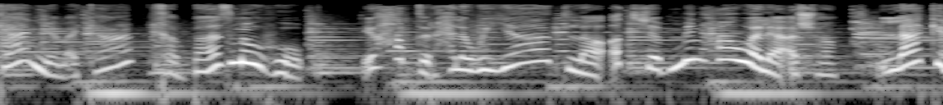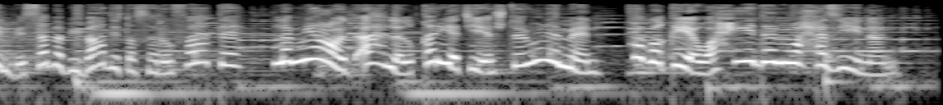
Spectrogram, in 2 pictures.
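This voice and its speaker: The speech moves at a fairly slow pace, with music playing in the background. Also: woman. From Saudi Arabia. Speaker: voice actor. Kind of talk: TV commercial read.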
